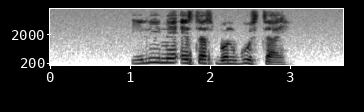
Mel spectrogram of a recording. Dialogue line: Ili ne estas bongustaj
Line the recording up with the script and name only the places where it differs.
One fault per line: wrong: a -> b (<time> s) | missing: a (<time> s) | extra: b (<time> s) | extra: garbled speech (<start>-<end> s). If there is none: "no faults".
no faults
